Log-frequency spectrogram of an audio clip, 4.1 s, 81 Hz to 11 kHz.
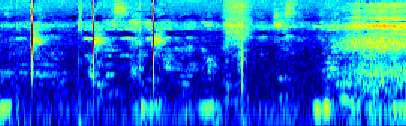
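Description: Three sharp taps on a smartphone touchscreen, about 0.6 s apart, as invites are sent one after another, followed by a soft hiss near the end.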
